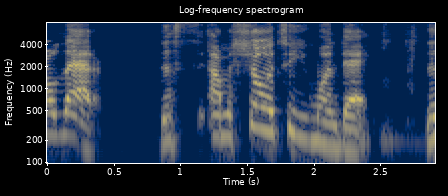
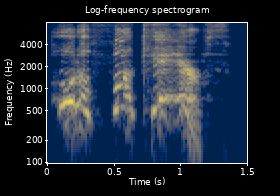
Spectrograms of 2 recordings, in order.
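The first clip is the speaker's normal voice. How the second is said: much higher and louder, slow and drawn out; angrier repeat; 12 semitones higher, 3 dB louder, slower than usual. Real, not acted. Repeating herself to the commenter, rising to a slow shout. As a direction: let it build into a near shout.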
